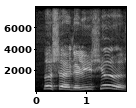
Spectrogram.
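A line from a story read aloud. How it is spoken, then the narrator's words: Exclaimed. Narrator (French): s'écria-t-il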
